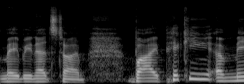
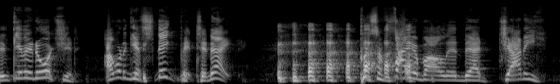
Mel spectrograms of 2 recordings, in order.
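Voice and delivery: over-the-top exaggerated Boston accent; 4 semitones higher than usual. Two speakers do a bit ordering drinks from Johnny, best Boston accent. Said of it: "That, folks, is our best Boston accent".

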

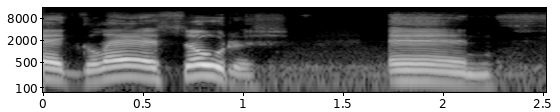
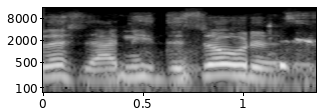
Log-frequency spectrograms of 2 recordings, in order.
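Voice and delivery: put-on voice, halfway to crying. Retelling going back into the store as a little kid: imitating being halfway crying. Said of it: "halfway crying".

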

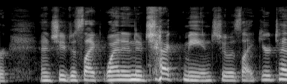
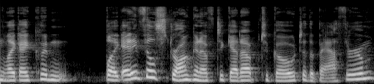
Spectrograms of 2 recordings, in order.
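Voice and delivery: ordinary talk, nothing marked

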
